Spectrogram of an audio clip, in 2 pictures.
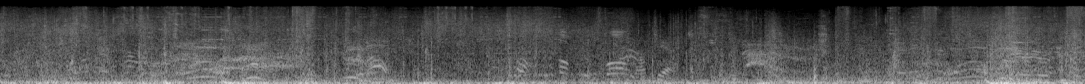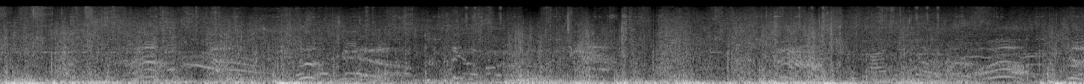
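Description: An electric beam weapon crackles and zaps steadily.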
